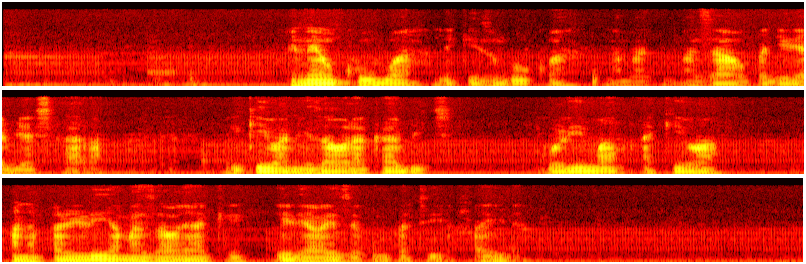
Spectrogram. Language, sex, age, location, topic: Swahili, male, 18-24, Dar es Salaam, agriculture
